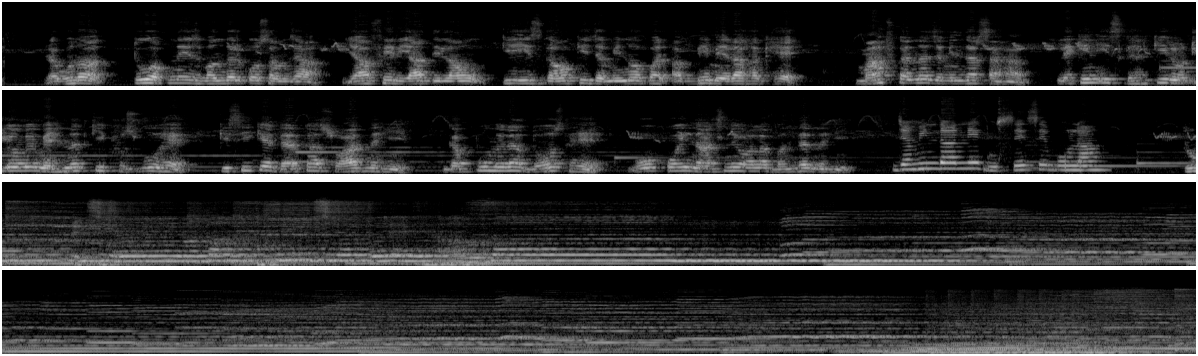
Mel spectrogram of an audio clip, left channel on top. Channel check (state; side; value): different; both; correlation 0.00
